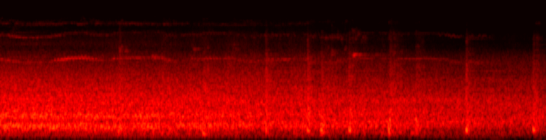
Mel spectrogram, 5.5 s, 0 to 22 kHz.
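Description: Union Pacific Big Boy 4014's train rolling past: a steady rumble of wheels on rail, with scattered light clicks at the rail joints and a thin, wavering high wheel squeal. The sound slowly fades toward the end.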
